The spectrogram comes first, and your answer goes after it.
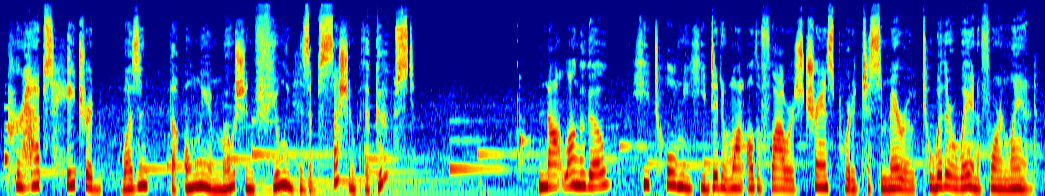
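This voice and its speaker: A woman voicing a composed young investigator who speaks in a measured, formal, reflective way in a video game. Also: mid-range voice, faint music behind, close to an everyday voice. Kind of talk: dubbed video game dialogue.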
